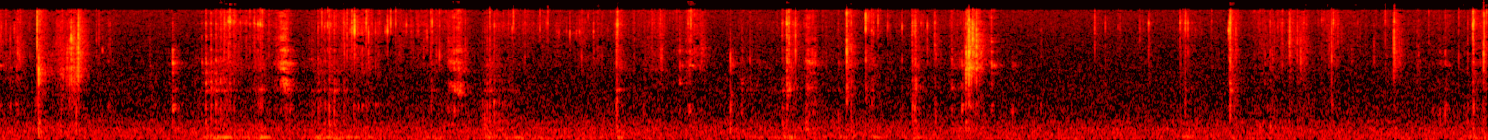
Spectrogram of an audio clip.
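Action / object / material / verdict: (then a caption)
scrape / solid bar of soap shaved with a blade / soap / none. A thinning solid cream soap bar is shaved along its edge with a utility knife blade, held in long-nailed hands. Quiet, crisp scraping and crackling come in many short, bright bursts with little low end. Each stroke peels off soap with a dry, crunchy rasp.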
